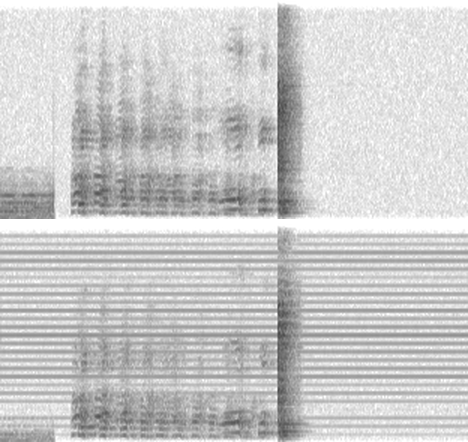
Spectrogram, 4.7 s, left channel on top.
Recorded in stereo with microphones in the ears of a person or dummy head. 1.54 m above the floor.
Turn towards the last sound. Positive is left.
turn(degrees=5)  # may be behind; listen again after turning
